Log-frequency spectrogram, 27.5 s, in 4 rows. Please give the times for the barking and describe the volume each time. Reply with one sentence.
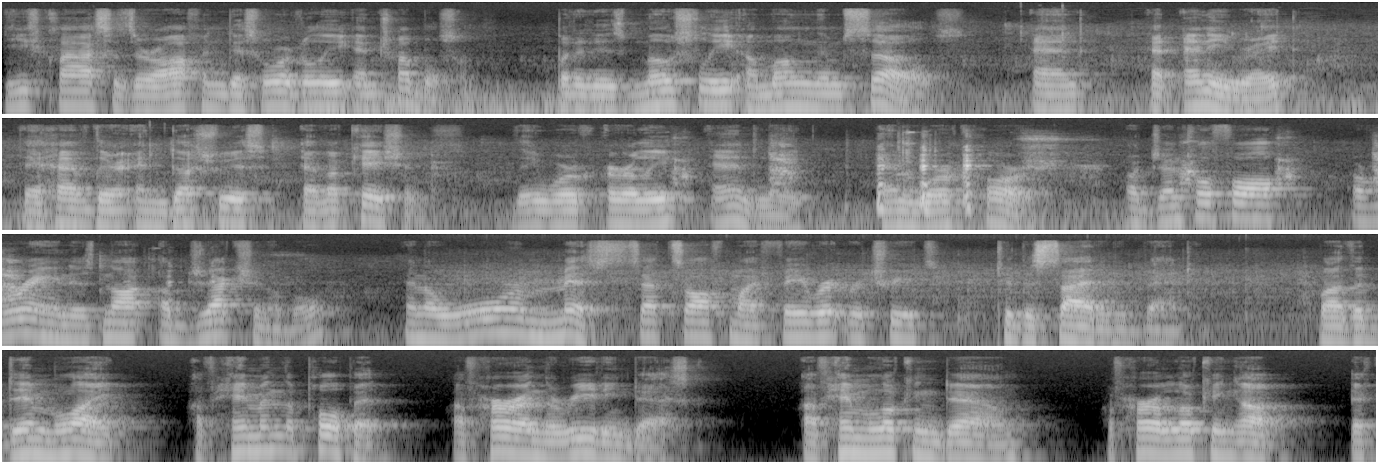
You can hear the barking from 10.2 to 15.4 s, getting quieter.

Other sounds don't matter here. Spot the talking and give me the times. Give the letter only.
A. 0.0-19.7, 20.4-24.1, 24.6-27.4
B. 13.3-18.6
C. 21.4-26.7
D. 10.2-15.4
A.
